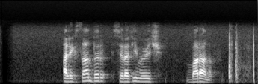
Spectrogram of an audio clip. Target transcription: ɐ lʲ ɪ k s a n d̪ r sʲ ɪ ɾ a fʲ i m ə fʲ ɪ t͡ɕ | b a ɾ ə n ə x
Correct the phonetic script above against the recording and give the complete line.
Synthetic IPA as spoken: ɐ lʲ ɪ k s a n d̪ r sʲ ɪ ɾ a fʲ i m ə vʲ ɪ t͡ɕ | b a ɾ a n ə f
